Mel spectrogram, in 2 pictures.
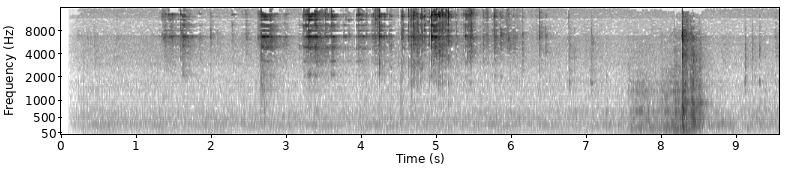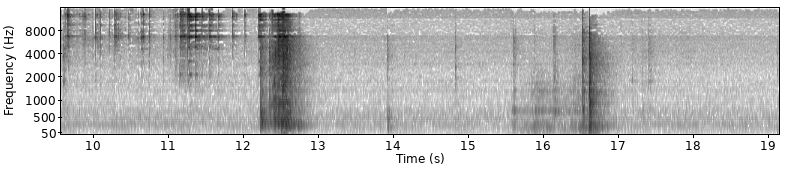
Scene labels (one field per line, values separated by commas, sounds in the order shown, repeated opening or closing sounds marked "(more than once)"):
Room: hallway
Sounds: keys, wardrobe or drawer (more than once)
